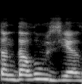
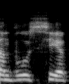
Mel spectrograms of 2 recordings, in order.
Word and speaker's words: Андалусия: И на самом деле, если мы говорим об э, Андалусии, то некоторые люди говорят Андалузия с буквой, со звуком «з», другие говорят «А, Андалусия с «с», а другие, третьи говорят Андалусия, как я, потому что это правильное ударение именно в испанском языке.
